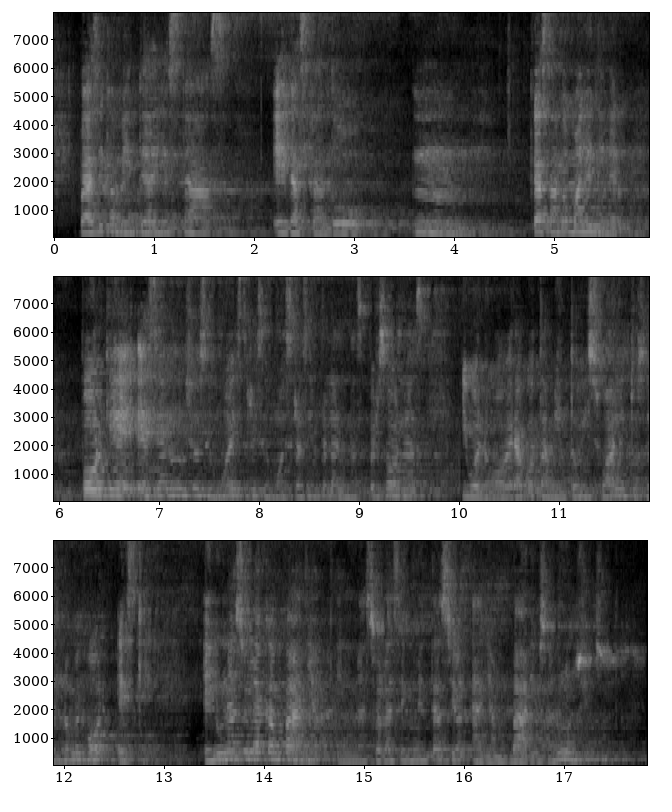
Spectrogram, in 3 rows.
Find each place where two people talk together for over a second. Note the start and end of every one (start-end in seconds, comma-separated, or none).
none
